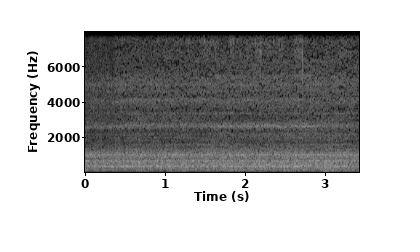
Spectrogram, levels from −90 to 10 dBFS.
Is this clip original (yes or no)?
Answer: no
